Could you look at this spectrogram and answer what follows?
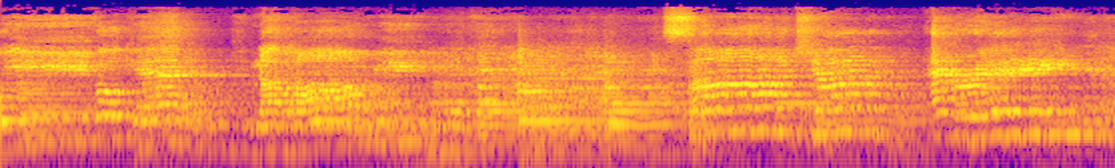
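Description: Gospel music with a choir singing, in long swelling phrases.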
